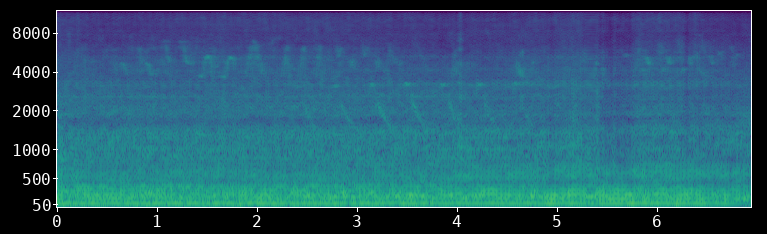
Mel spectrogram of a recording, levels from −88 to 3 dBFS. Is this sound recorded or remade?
remade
